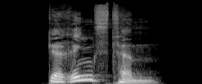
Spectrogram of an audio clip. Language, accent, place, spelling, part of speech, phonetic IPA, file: German, Germany, Berlin, geringstem, adjective, [ɡəˈʁɪŋstəm], De-geringstem.ogg
- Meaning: strong dative masculine/neuter singular superlative degree of gering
